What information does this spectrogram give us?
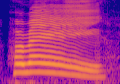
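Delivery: high, loud, distant echo cheer; echo shouting back. A narrator's reading. The echo shouting back to the friends, far off and loud. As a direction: throw the cheer back from afar. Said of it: "the echo shouted back".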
